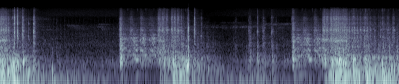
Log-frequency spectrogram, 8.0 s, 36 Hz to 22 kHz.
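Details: Freshly rebuilt Opel GT 1.9L engine with carburetor, points distributor, cam and ignition timing checked, compression about 140; ran fine on a test stand months ago: repeated bursts of rapid cranking with brief coughs and backfire, never catching, a hard start.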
